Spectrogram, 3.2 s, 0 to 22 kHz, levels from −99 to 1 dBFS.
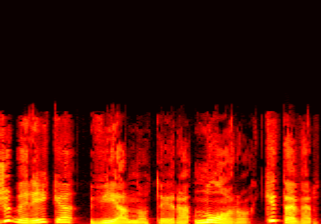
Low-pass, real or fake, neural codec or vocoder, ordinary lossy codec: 10.8 kHz; real; none; AAC, 32 kbps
